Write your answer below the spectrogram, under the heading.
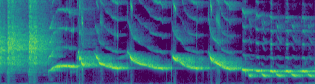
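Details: White-rumped shama (murai batu) lure song to provoke and excite: a harsh opening burst, then a series of clear whistles each dropping in pitch, ending in quick rolling lower notes.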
